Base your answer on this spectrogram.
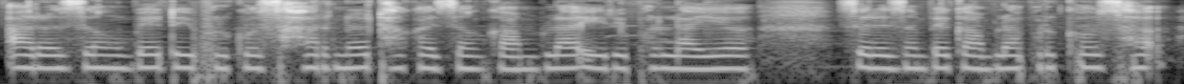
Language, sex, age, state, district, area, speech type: Bodo, female, 30-45, Assam, Chirang, rural, spontaneous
